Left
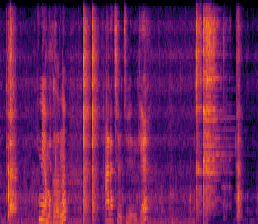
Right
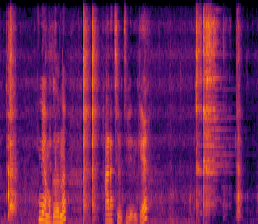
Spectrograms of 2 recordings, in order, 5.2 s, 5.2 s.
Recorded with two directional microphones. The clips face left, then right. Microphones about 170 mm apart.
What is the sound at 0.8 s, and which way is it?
Speech, 55° right (ahead or behind).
